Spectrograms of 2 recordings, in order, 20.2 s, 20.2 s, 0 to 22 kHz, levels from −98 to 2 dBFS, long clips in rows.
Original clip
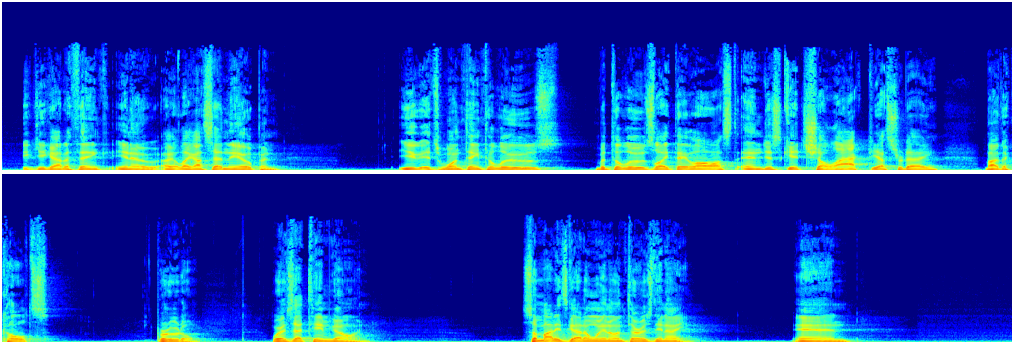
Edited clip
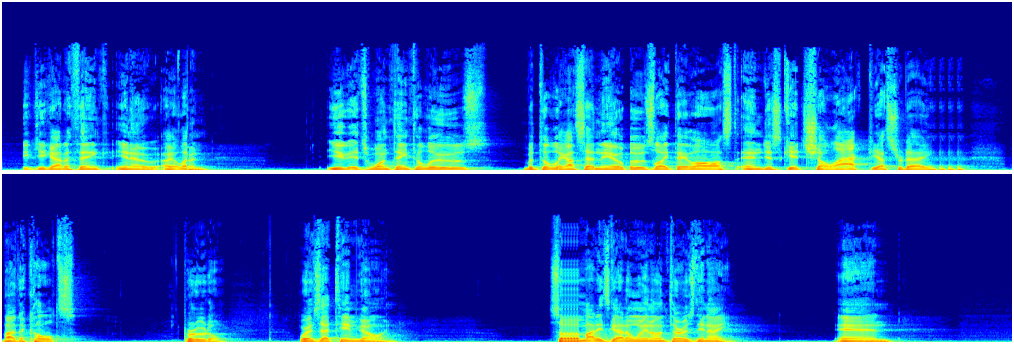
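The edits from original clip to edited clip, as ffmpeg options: -filter_complex "[0:a]asplit=12[s0][s1][s2][s3][s4][s5][s6][s7][s8][s9][s10][s11];[s0]atrim=end=1.842[s12];[s1]atrim=start=2.558:end=6.282[s13];[s2]atrim=start=1.838:end=2.562[s14];[s3]atrim=start=6.278:end=9.372[s15];[s4]atrim=start=9.278:end=9.372[s16];[s5]atrim=start=9.278:end=9.372[s17];[s6]atrim=start=9.278:end=15.452[s18];[s7]atrim=start=15.418:end=15.452[s19];[s8]atrim=start=15.418:end=15.452[s20];[s9]atrim=start=15.418:end=15.452[s21];[s10]atrim=start=15.418:end=15.452[s22];[s11]atrim=start=15.418[s23];[s12][s13]acrossfade=d=0.004:c1=hsin:c2=hsin[s24];[s24][s14]acrossfade=d=0.004:c1=hsin:c2=hsin[s25];[s25][s15]acrossfade=d=0.004:c1=hsin:c2=hsin[s26];[s26][s16]acrossfade=d=0.004:c1=hsin:c2=hsin[s27];[s27][s17]acrossfade=d=0.004:c1=hsin:c2=hsin[s28];[s28][s18]acrossfade=d=0.004:c1=hsin:c2=hsin[s29];[s29][s19]acrossfade=d=0.004:c1=hsin:c2=hsin[s30];[s30][s20]acrossfade=d=0.004:c1=hsin:c2=hsin[s31];[s31][s21]acrossfade=d=0.004:c1=hsin:c2=hsin[s32];[s32][s22]acrossfade=d=0.004:c1=hsin:c2=hsin[s33];[s33][s23]acrossfade=d=0.004:c1=hsin:c2=hsin"

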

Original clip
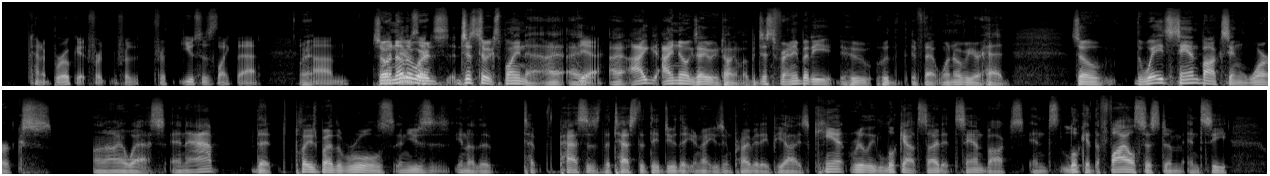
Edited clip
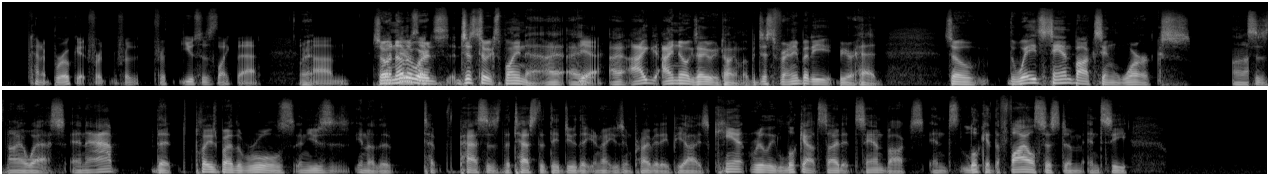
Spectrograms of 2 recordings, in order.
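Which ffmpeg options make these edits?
-filter_complex "[0:a]asplit=4[s0][s1][s2][s3];[s0]atrim=end=8.392[s4];[s1]atrim=start=9.658:end=13.732[s5];[s2]atrim=start=18.428:end=18.702[s6];[s3]atrim=start=13.728[s7];[s4][s5]acrossfade=d=0.004:c1=hsin:c2=hsin[s8];[s8][s6]acrossfade=d=0.004:c1=hsin:c2=hsin[s9];[s9][s7]acrossfade=d=0.004:c1=hsin:c2=hsin"

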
